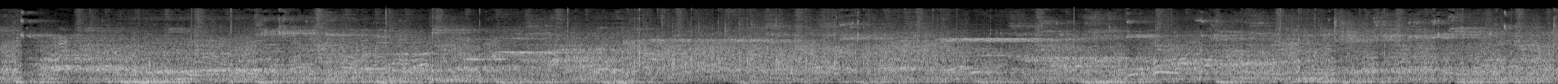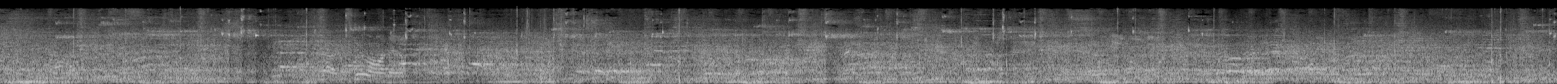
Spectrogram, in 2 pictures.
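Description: Basketballs bouncing on a hardwood gym floor during a game, with players' voices ringing in the large gymnasium.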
